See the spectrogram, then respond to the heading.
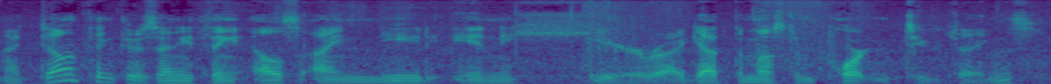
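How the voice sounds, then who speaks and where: Hardly pausing, a man speaks at a fairly low pitch. His tone is dark and mellow. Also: ordinary pitch variation, moderate pace. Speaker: gaming streamer. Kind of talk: live gameplay commentary. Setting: home apartment, streaming late at night. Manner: quieter than usual.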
